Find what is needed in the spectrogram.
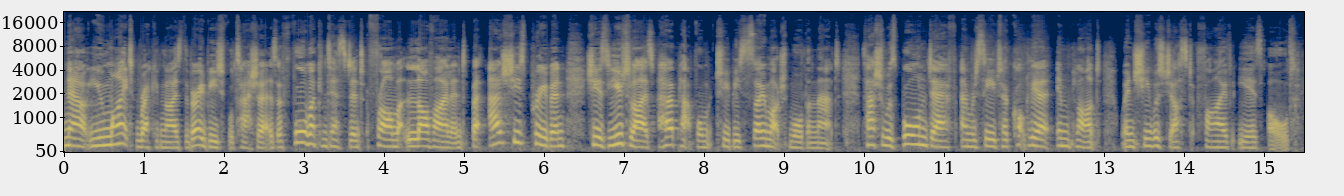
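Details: Adult female narrator; normal speech.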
